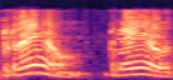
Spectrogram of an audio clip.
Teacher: tienes una vocal abierta con otra vocal abierta estas se separan forman dos sílabas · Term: hiato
